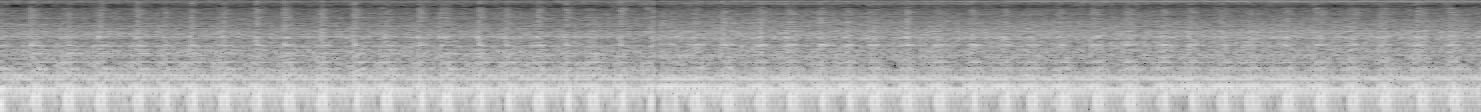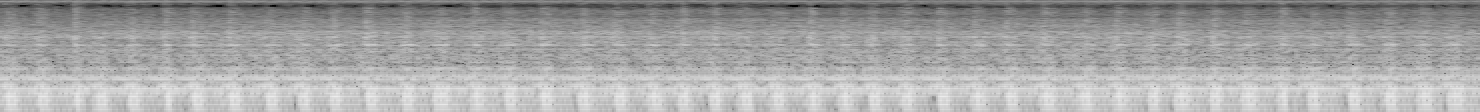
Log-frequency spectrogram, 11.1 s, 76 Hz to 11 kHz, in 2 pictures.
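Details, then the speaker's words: Kawasaki KB100 two-stroke before carburetor tuning: single-cylinder popping at a fast, slightly uneven idle that won't settle, since the slow running isn't set yet; to be adjusted warm via the carburetor screws and needle clip position. "Mileage കിട്ടുന്നുണ്ട് പക്ഷേ അതിന്റെ slow working കാര്യങ്ങൾ ഒന്നും ready ആയിട്ടില്ല"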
